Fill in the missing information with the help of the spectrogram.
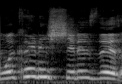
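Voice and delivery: high, laughing through the words; half-laughing mock panic; laughing disbelief. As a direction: giggle out your own panic. Retelling bad trip panic.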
